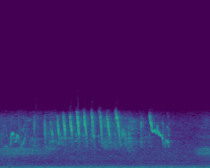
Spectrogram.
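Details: Ciblek gunung, a hill prinia, practising the ngeriwik style modelled on bren Cililin: a fast run of sharp, high, evenly repeated chipping notes, then a brief descending slurred note, over low background hum.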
